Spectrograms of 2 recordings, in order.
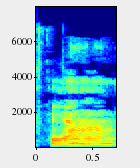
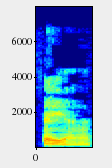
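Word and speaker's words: θεά: Then we have thea. This is the word for goddess, not thea.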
